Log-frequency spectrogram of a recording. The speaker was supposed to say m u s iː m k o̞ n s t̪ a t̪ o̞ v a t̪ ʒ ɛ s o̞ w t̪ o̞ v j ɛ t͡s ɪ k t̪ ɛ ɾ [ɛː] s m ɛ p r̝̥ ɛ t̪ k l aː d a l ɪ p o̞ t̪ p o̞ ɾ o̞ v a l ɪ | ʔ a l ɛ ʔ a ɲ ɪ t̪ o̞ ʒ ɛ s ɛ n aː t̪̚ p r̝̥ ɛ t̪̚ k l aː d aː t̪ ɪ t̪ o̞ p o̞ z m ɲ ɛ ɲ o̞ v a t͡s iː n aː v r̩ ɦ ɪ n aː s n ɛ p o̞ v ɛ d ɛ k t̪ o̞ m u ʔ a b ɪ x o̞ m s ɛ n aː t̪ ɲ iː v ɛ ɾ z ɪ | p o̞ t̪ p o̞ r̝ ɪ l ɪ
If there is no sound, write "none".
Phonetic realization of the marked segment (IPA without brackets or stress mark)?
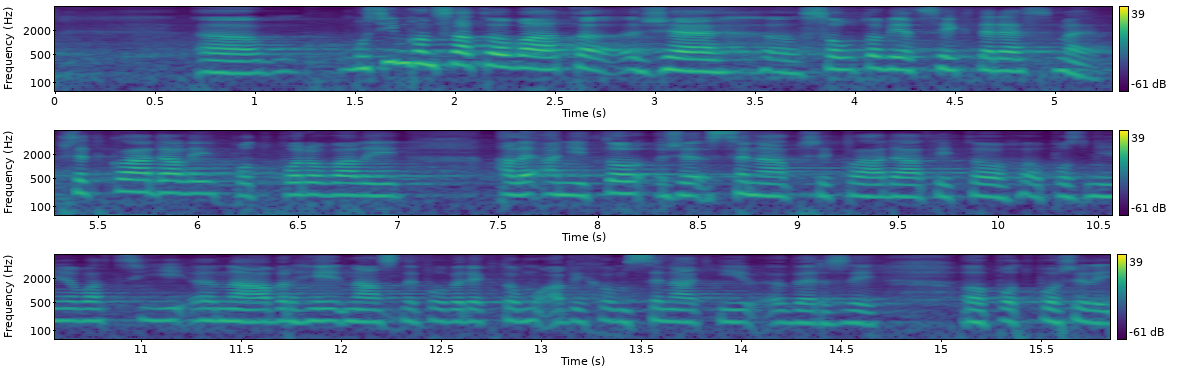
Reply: ɛː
